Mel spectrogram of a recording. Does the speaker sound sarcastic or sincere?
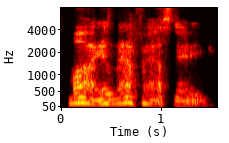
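sarcastic. It sounds sarcastic and bitter. Complaining about a bad situation. The speaker calls it wrong. "but don't say it like this"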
